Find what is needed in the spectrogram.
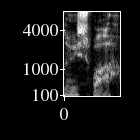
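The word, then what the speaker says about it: Louisoix: That's her pronunciation, Louis Soir.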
